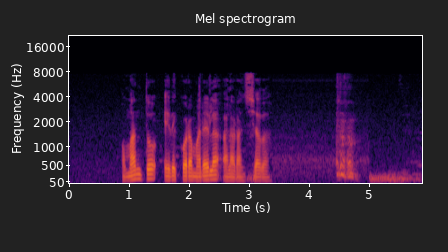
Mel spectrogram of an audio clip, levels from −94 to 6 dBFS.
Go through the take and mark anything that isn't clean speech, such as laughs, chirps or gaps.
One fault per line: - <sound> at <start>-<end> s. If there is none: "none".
- throat clearing at 4.4-4.9 s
